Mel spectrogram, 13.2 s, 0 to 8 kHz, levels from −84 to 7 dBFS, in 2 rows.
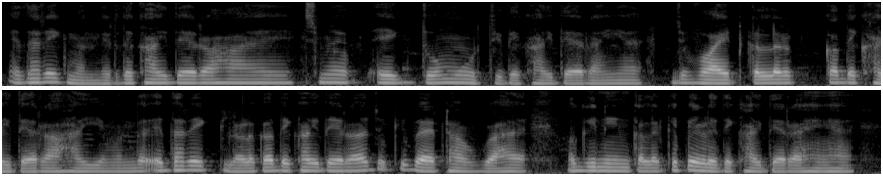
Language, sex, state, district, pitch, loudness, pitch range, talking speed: Hindi, male, Bihar, Bhagalpur, 125 Hz, -33 LUFS, 110-130 Hz, 200 wpm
